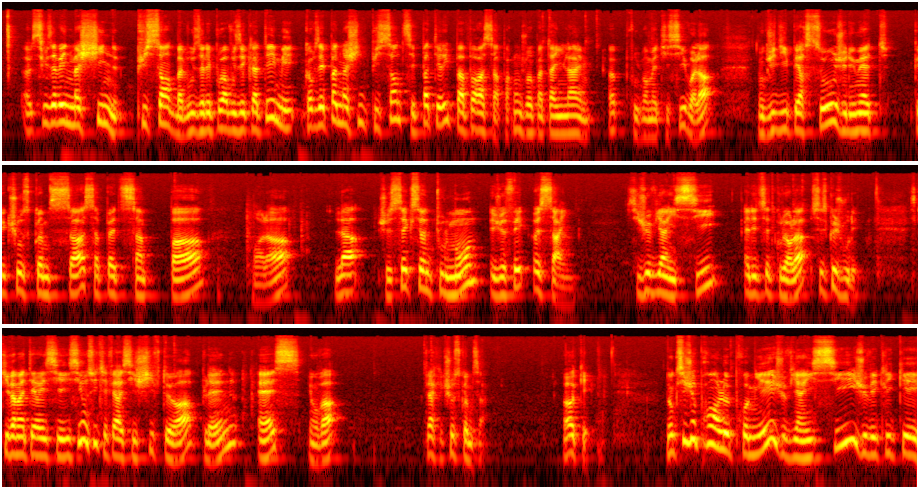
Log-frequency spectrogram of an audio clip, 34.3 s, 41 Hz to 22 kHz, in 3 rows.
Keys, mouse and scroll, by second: 15.1 Tab, 17.8 click, 18.3 Tab, 28.9-32.1 middle drag.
